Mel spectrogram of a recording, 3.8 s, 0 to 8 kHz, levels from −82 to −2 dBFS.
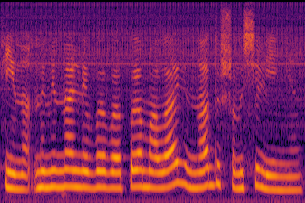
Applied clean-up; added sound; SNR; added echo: none; Domestic sounds, home sounds; 18 dB; none.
